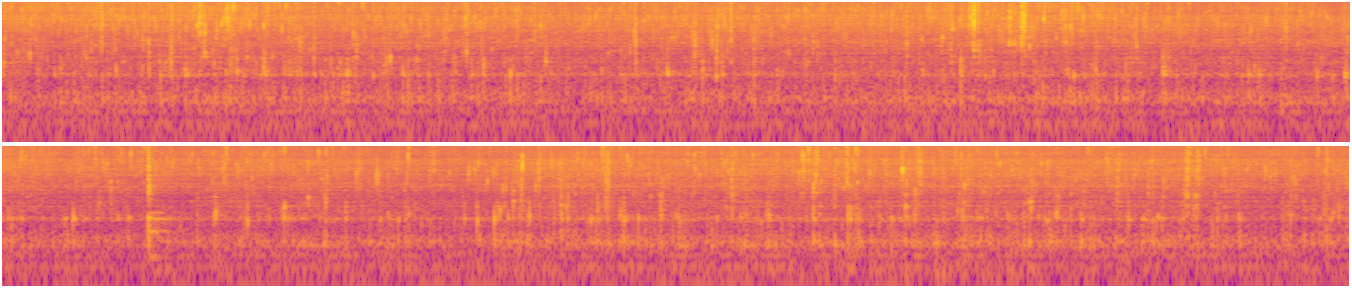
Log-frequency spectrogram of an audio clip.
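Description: A soy-style Chinese sauce for pork ribs bubbles and sizzles steadily in a pan as it reduces, a continuous crackling simmer with small pops, close and fairly quiet, with no talking.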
